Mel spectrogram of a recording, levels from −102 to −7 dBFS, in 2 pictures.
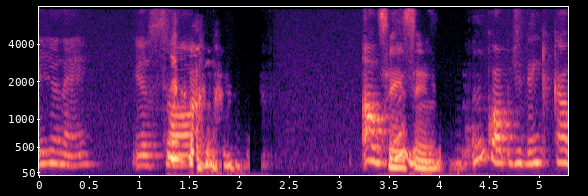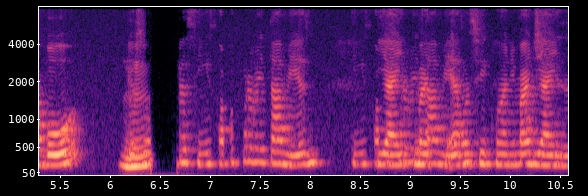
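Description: A speech recording from a call where the echo canceller likely struggled with double talk: while the far side spoke, it turned the near talker down too, so the speech drops by roughly 35–40 dB or cuts out in pieces at 1.55–2.15 s, 3.68–4.36 s and 6.36–6.72 s. That same canceller likely failed to remove all of the loudspeaker pickup, causing an echo leak. A faint delayed copy returns 244 ms behind the speech at 2.21–2.3 s, about 35 dB down, and at 4.02–4.14 s, about 25 dB down. From 8.41 s to the end, a doubled audio track likely comes from a second, slower capture path: a full-band copy runs about 1.5 s behind at only about 5 dB below the original. It begins abruptly and has no decay or room colour. The call microphone processing keeps the band below 8 kHz.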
